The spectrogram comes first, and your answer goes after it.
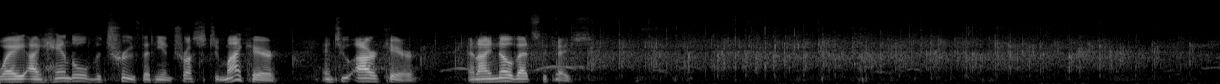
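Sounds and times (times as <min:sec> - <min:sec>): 
speech: 0:00.0 - 0:06.0
audience hand clapping: 0:02.9 - 0:12.2.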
